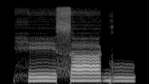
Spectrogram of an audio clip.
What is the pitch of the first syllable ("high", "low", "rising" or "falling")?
high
